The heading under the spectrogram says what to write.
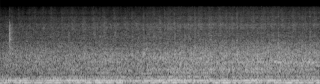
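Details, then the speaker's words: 2014 Ford F-250 Super Duty 6.2 V8 at startup, check engine light on; rough lumpy idle with serious knocking under the hood, multiple-cylinder misfire traced to a broken exhaust valve spring. "so I'm gonna go ahead and start it I don't know if you can hear that a check engine light is on and man there's some serious knocking noise going on underneath the hood"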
